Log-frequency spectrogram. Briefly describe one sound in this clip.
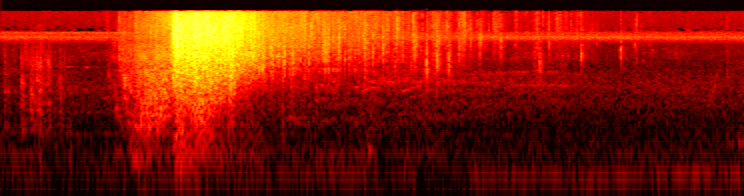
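Ice water splashes down in a sudden rush and drains away.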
